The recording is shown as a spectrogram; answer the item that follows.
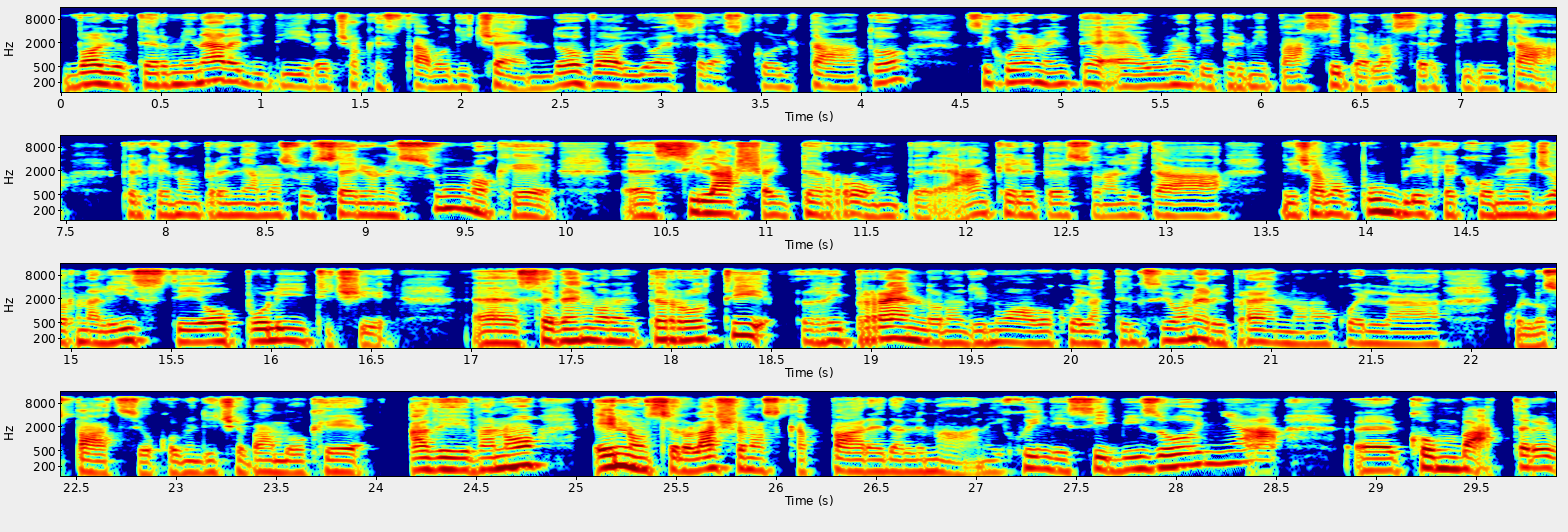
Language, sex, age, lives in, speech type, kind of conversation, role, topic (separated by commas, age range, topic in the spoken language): Italian, female, 20-24, Italy, conversation, podcast, guest, Qual è il primo piccolo passo che posso fare per diventare più assertivo?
